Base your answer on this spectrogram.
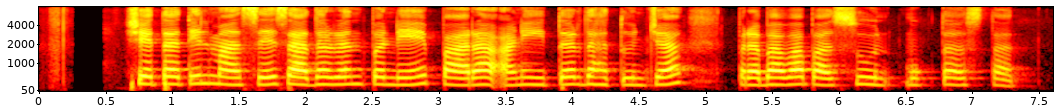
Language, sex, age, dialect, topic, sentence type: Marathi, female, 18-24, Standard Marathi, agriculture, statement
